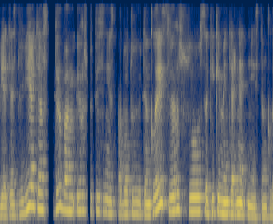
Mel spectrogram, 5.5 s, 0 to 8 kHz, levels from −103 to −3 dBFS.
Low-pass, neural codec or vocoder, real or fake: 7.2 kHz; none; real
